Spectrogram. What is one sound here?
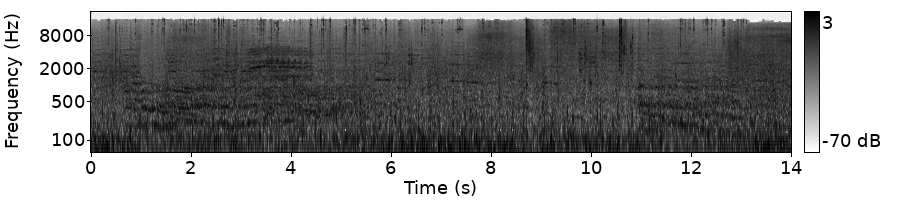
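A huge creature rumbles and roars as it bursts from the sand.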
